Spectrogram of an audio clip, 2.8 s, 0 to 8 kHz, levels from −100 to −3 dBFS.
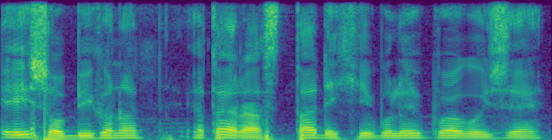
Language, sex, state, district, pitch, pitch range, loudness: Assamese, male, Assam, Kamrup Metropolitan, 135 Hz, 125-140 Hz, -16 LUFS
